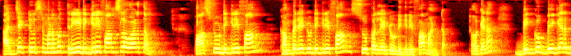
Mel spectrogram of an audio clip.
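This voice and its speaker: High-voiced man teaching. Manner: repeats points, quizzes the class with frequent checks. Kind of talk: exam revision lecture.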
